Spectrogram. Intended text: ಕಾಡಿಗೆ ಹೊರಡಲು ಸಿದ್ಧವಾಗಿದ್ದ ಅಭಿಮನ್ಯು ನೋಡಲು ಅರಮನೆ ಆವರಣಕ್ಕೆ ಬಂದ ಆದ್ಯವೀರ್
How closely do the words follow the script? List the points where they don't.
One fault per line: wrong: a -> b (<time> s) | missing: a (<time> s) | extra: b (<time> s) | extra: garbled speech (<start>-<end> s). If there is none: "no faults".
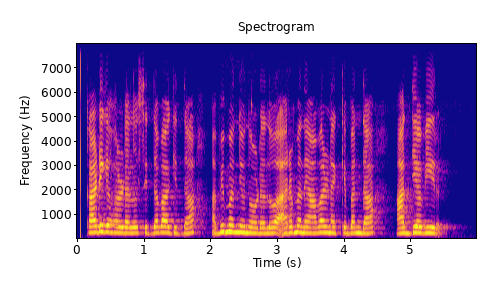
no faults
